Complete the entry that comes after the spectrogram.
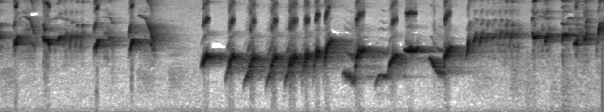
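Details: Loud song of a white-rumped shama meant to provoke rival shamas: sharp high notes at first, then a fast string of descending slurred whistles and chips, ending in higher chattering phrases.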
